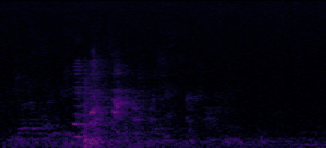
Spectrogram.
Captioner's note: laughs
